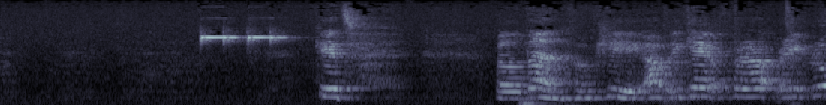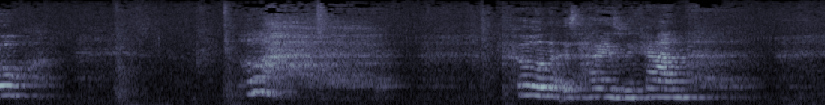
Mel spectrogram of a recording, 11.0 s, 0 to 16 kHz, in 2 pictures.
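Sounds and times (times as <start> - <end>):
interval timer beeps: 1.4 - 2.0.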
